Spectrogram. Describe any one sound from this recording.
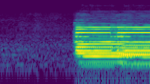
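A pipe organ suddenly sounds a loud, sustained chord in a large echoing hall.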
